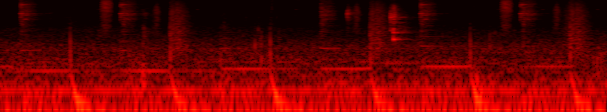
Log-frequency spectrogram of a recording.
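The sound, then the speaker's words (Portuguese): A person drinks water in steady gulps, about six wet swallowing sounds at an even rhythm, with no talking. “Deixa eu beber água aqui pra gente começar.”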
